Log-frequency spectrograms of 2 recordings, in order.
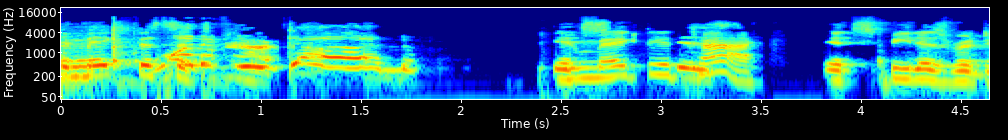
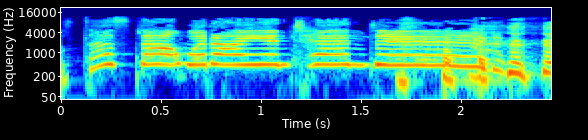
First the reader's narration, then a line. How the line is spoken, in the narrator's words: Winley yells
